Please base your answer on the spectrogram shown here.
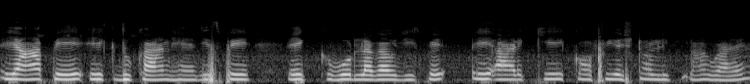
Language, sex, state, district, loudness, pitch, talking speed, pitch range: Hindi, female, Bihar, Madhepura, -18 LUFS, 225 Hz, 145 wpm, 215-240 Hz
